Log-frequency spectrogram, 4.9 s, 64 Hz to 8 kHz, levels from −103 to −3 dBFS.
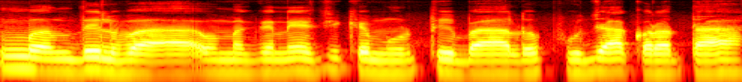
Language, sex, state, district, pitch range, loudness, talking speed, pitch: Bhojpuri, male, Bihar, Muzaffarpur, 115-125 Hz, -15 LUFS, 135 wpm, 120 Hz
